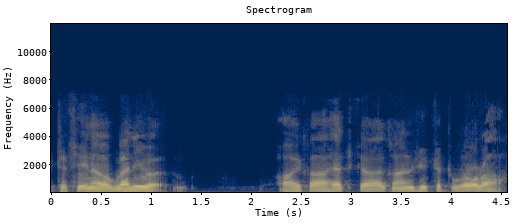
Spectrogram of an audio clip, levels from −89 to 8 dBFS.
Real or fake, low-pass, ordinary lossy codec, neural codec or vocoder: fake; 7.2 kHz; AAC, 32 kbps; codec, 16 kHz, 4 kbps, X-Codec, HuBERT features, trained on balanced general audio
